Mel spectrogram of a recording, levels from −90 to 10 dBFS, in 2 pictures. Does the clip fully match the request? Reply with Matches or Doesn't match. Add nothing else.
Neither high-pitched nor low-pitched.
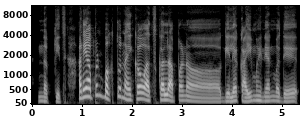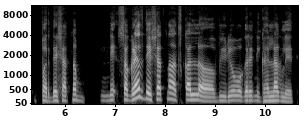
Matches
